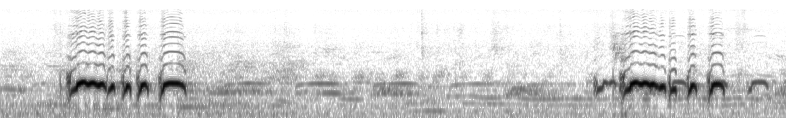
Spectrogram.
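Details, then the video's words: Zebra dove, local wild bird, song for luring and training captive doves. Two loud rolling phrases of four quick, ringing coos are heard, one early and one near the end, with quieter cooing doves between them. "Masteran pancingan perkutut lokal alam suara istimewa besar"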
